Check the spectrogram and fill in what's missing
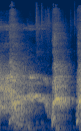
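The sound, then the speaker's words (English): Dogs barking and howling at the place where a recording is being made, in a rapid series of loud, drawn-out yelps, with short breaks between bursts and no speech. “We had some dogs barking going on where we're recording right now, so we took a quick break.”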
